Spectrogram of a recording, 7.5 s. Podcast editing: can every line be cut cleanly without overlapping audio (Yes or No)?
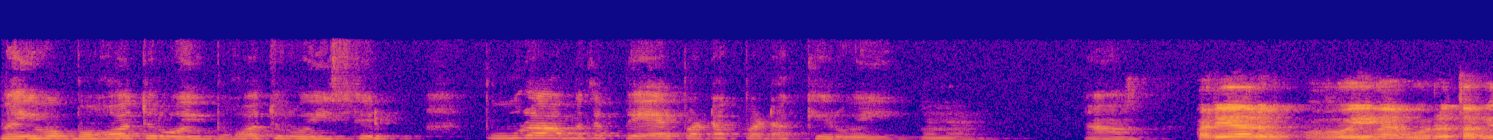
Yes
